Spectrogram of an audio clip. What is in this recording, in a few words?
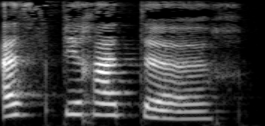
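"aspirateur", French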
